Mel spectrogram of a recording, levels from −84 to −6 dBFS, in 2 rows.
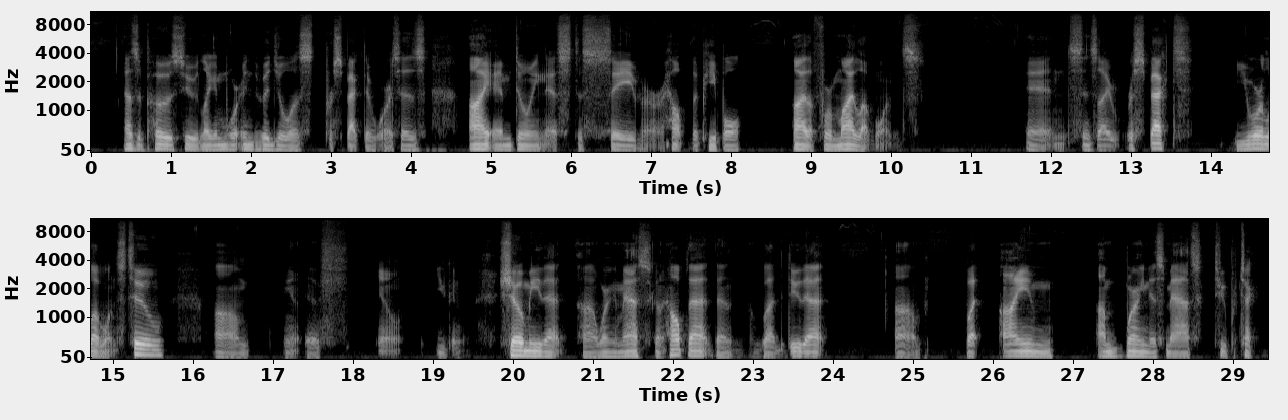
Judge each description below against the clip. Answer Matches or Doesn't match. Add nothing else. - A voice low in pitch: Matches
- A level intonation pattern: Doesn't match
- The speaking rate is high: Doesn't match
